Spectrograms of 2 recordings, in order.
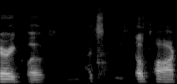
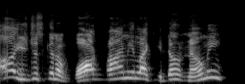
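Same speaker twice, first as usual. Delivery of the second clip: put-on shout, higher pitch; 9 semitones higher than usual. Retelling calling out to friends who walked past: retelling a yell. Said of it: "And I yelled at them".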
